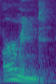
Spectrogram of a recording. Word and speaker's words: Armand: So if you ever see me, don't call me Armand. It's Armand, like Armando without the O.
